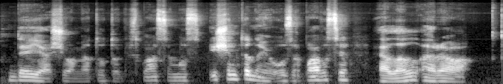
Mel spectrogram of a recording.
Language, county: Lithuanian, Vilnius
